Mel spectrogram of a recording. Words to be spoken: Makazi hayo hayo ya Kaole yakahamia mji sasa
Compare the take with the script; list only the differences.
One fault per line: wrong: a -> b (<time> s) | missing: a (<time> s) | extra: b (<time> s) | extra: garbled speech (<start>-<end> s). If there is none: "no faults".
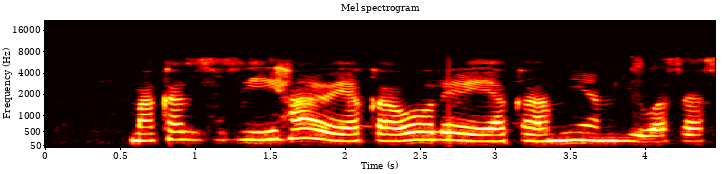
missing: hayo (1.9 s)
extra: wa (4.0 s)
